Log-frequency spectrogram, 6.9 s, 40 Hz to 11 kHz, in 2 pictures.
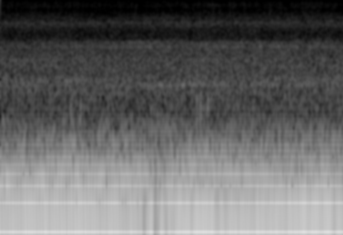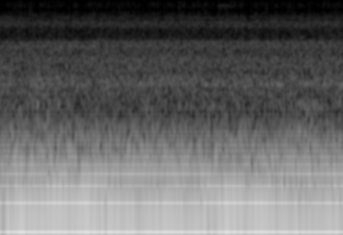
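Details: BMW 335i E92 N54 petrol engine at idle after a misfire repair: steady, even low hum with no stumbling; misfire gone and codes cleared, rpm reasonably stable with only an occasional pop, spark plugs to be rechecked.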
